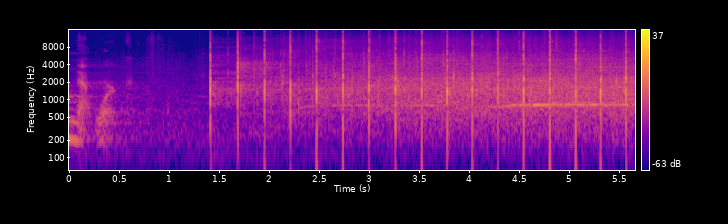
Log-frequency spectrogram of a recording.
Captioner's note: applause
